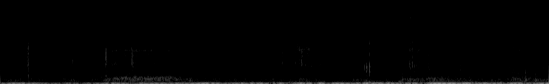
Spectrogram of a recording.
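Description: A metal calligraphy nib scratches across an open black paper sketchbook page while drawing details in green ink. Short, dry scratching strokes come in quick bursts over a steady low background rumble.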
